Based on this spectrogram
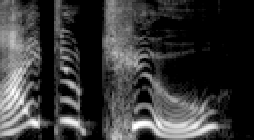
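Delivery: deliberately very high put-on voice. Agreeing with another speaker about the lineup: high voice. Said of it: "I say with a high voice".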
